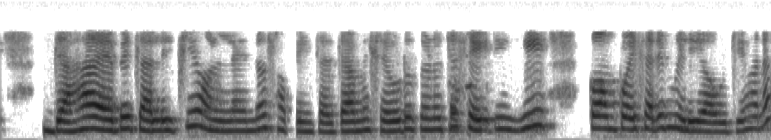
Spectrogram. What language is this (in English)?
Odia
